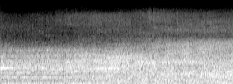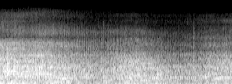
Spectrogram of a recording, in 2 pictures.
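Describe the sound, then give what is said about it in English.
A truck's engine rumbles steadily as it drives onto the sand at New Quay Harbour, a low continuous drone with broad outdoor noise around it, easing slightly near the end; no one speaks. “Just watching the truck go onto the sand to get his, looks like he's going to get his boat out.”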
